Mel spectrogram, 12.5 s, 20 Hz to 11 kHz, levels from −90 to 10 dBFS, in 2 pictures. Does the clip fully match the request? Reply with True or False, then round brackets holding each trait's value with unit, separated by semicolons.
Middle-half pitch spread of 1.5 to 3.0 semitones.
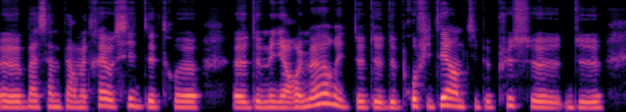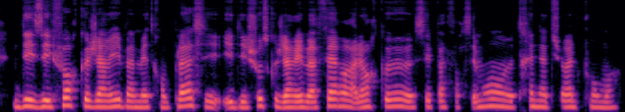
True (2.4 semitones)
